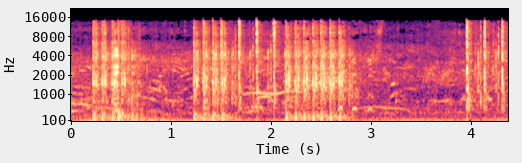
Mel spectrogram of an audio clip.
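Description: Blank gunfire from machine guns and rifles in quick, overlapping bursts, dense for the first two and a half seconds and thinning to scattered shots after about three seconds.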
